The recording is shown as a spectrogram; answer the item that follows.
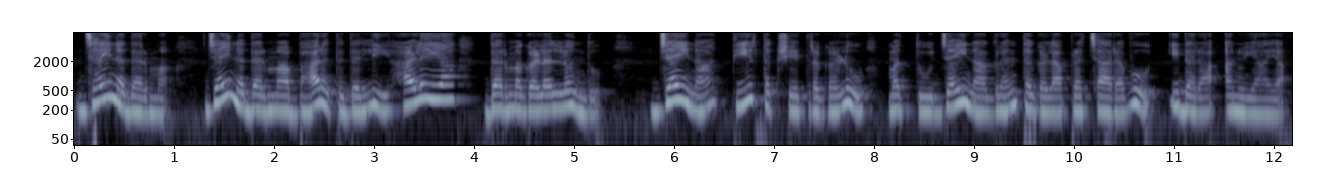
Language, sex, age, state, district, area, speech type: Kannada, female, 18-30, Karnataka, Shimoga, rural, spontaneous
